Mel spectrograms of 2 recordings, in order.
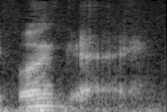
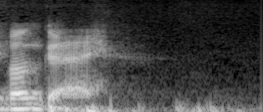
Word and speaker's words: fungi: stuff it's totally fungi love the way Americans pronounce words we say fun guy yeah I say fungi yeah I totally was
